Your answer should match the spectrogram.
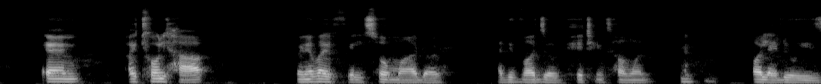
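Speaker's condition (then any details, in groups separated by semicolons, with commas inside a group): No condition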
